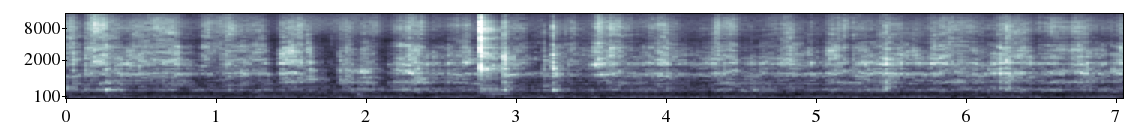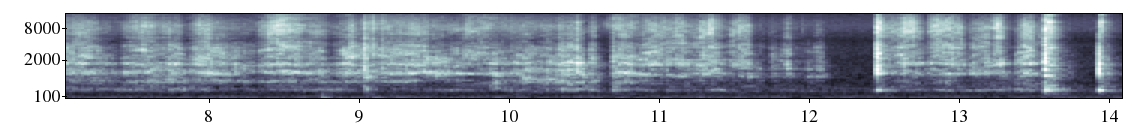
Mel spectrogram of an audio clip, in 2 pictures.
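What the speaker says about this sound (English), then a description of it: "we'll mix that real well so it's all combined together nicely" A spoon scrapes and stirs through a thick no-bake peanut butter oatmeal cookie mixture in a bowl, with continuous close rubbing and clinking strokes throughout.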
